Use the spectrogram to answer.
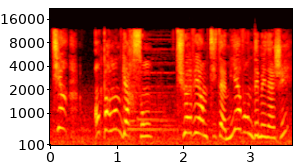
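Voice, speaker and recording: Playful cartoon aunt, super high, bouncy pitch, teasing, music under. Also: female voice, lively intonation, fast talker. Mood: breezy, curious. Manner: teasing, breezy. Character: youthful, playful, teasing aunt of a teenage girl. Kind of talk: animated series voice acting.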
